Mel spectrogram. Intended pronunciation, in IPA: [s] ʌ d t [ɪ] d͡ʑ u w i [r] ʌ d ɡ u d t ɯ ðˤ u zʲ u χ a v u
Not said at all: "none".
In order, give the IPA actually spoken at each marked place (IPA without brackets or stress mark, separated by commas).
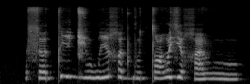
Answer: s, i, χ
